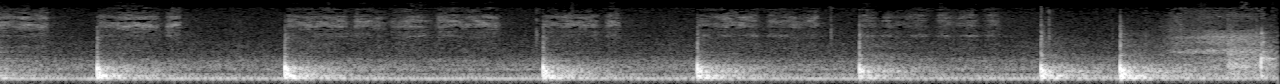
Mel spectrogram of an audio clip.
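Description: Pen or pencil handwriting on paper while a math problem is written down, with quiet scratching strokes in a steady rhythm of about seven taps and scrapes, close up and alone.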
